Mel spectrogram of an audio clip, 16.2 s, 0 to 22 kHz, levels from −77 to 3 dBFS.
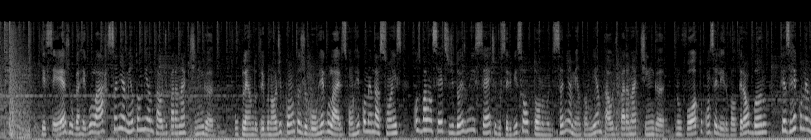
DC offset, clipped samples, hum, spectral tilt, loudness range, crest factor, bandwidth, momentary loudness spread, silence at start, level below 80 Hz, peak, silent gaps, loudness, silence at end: under 0.1%; under 0.1%; none; -5.5 dB/octave; 2 LU; 16 dB; 11.5 kHz; 7 LU; 0 s; -36 dBFS; -8 dBFS; none; -25 LUFS; 0 s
